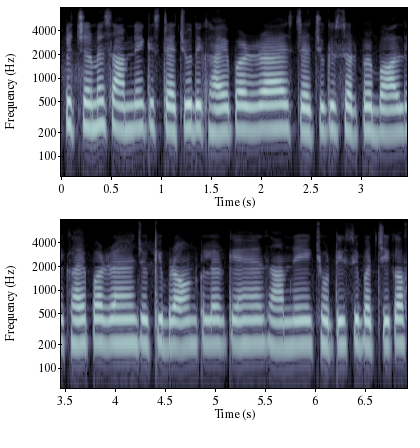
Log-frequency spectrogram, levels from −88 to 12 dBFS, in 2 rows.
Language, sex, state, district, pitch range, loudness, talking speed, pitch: Hindi, female, Uttar Pradesh, Deoria, 205-220 Hz, -14 LUFS, 250 wpm, 210 Hz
